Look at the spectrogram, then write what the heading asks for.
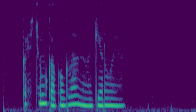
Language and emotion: Russian, sad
